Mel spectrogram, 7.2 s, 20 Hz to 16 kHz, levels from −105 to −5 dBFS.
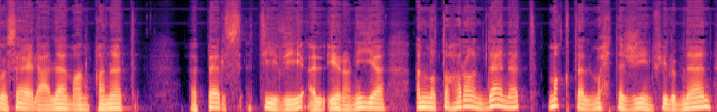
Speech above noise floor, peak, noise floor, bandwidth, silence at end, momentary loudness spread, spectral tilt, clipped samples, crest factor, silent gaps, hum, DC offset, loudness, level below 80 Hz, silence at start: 39 dB; 0 dBFS; -55 dBFS; 16 kHz; 0.05 s; 6 LU; -7 dB/octave; under 0.1%; 16 dB; none; none; under 0.1%; -18 LUFS; -40 dBFS; 0 s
